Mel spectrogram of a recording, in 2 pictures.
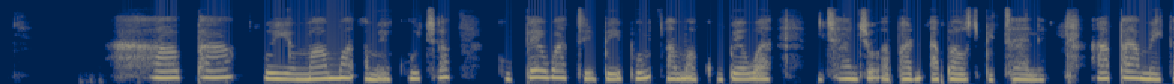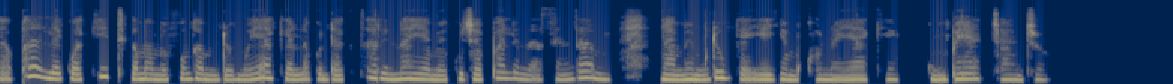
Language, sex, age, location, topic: Swahili, female, 18-24, Nakuru, government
